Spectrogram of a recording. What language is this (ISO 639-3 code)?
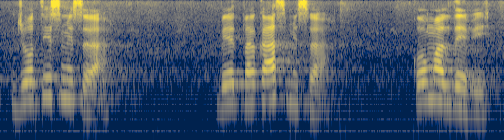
mai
